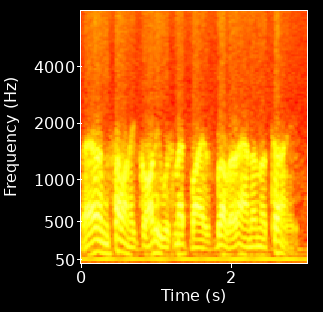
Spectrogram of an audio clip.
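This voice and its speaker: An actor playing a dry, tough police captain, matter-of-fact and clipped in the style of a 1950s radio drama. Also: male voice, fairly low pitch, quick pace, darkish tone, lightly acted. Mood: factual, dry. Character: dry, tough New York police captain narrating cases. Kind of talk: factual scripted narration, 1950s radio acting. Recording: noisy, humming 1950s radio recording.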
